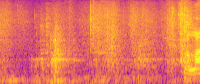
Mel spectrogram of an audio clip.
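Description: Low, indistinct voices and soft laughter, with a brief handling noise about half a second in; a woman starts speaking clearly near the end.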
